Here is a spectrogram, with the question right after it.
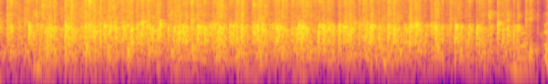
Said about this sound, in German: Ja, also, damit gebe ich das Wort weiter an Norbert Rosing und ich bitte mit einem Applaus ihn herzlich zu begrüßen.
